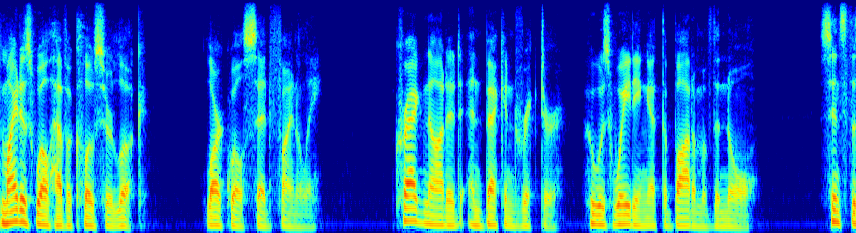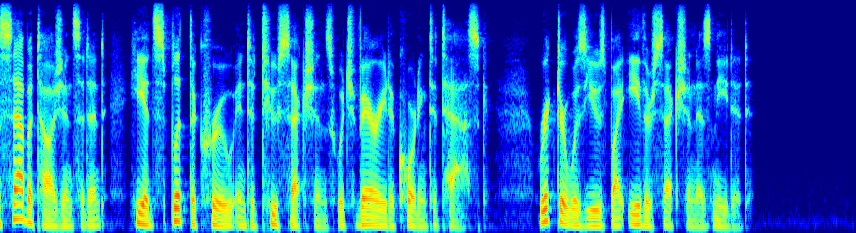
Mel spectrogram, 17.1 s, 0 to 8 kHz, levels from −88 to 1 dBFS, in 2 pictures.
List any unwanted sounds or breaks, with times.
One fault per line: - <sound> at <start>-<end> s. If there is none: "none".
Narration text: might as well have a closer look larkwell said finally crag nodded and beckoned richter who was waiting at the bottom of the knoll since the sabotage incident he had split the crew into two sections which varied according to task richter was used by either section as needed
none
